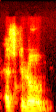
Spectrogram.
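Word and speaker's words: Esgenoôpetitj: tackle the word that you're you're trying to pronounce my community it's uh eskenobic and that's that's a lot of people know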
